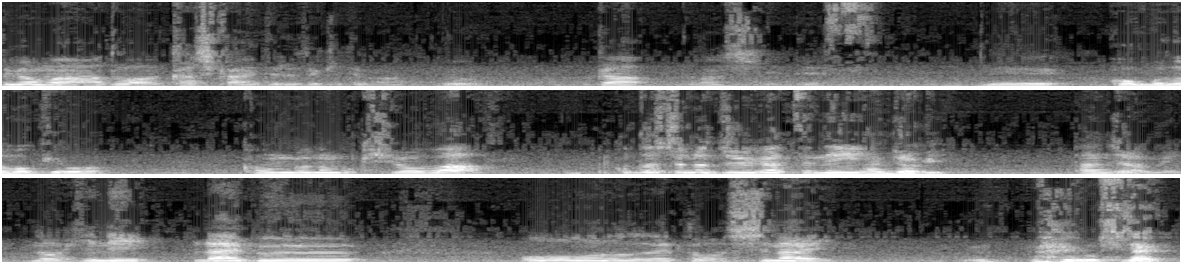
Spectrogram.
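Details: Dysarthria after diffuse axonal injury from a traffic accident, with higher brain dysfunction and left hemiparesis; self-introduction recorded about a year earlier.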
